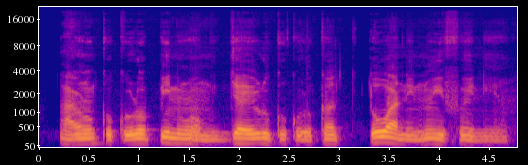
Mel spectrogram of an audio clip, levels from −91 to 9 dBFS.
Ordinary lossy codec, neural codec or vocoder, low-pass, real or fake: none; vocoder, 44.1 kHz, 128 mel bands, Pupu-Vocoder; 19.8 kHz; fake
